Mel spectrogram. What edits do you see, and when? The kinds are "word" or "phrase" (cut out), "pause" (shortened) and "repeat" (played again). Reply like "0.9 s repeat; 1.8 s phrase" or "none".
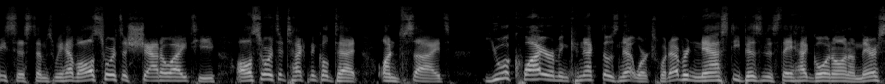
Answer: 4.0 s word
